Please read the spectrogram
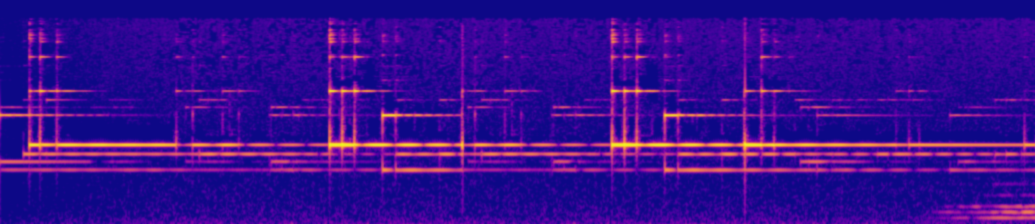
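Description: Metal tube wind chimes ringing, their clear overlapping tones struck again every second or so, with the strongest clusters of strikes a little over three seconds in and again about six seconds in. A low steady tone fades in near the end.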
